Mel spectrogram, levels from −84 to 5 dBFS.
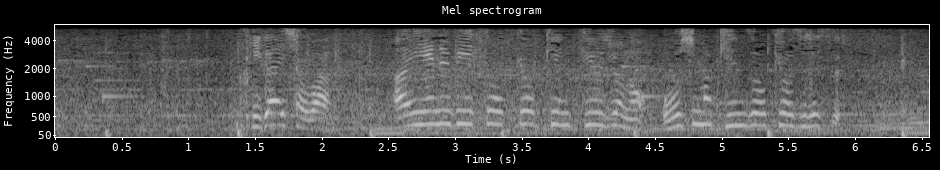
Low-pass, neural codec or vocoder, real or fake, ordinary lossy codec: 5.4 kHz; none; real; MP3, 48 kbps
